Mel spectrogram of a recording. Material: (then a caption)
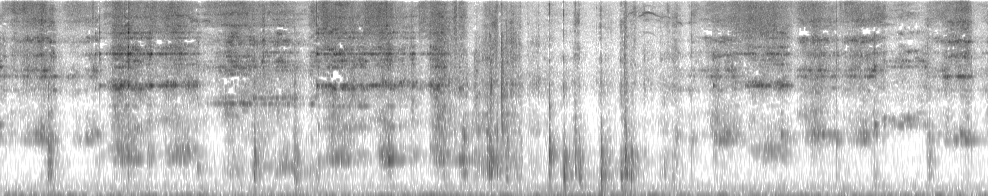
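Hardwood. Fingernails scratch along the solid hardwood bars of a wooden xylophone lying flat. The result is a soft, raspy scraping with faint, brief woody tones ringing out from the bars, over a steady low hum.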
